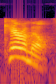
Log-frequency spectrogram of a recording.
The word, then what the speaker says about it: caramel: Caramel. C-A-R-A-M-E-L. – Caramel. Yeah, caramel. – Caramel. Not caramel. Not caramel. Not caramel. It's caramel. Okay? Caramel. That's what it is. That's the word.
